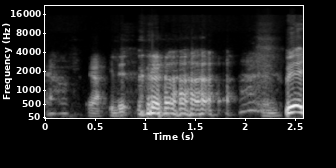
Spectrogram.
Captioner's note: laughter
